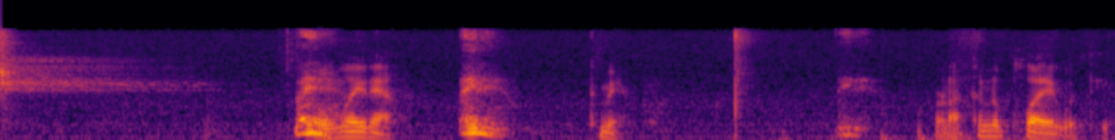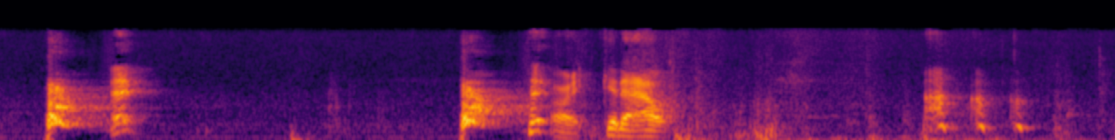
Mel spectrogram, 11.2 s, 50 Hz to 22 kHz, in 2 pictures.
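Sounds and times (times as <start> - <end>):
speech: 1.5 - 3.2, 4.2 - 6.3, 8.2 - 9.1, 10.2 - 10.6
dog barking: 5.8 - 6.4, 7.9 - 8.2.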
